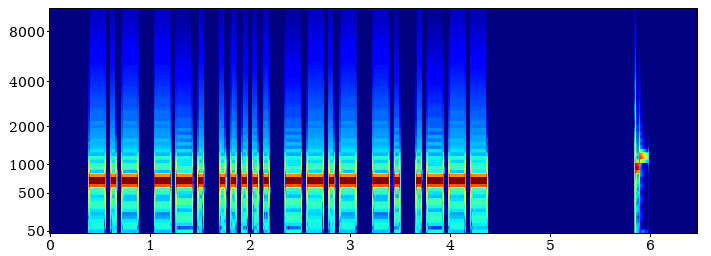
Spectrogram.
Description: Morse code, heard as a keyed tone, about 21 wpm, 700 Hz. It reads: KG5QNJ
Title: USA Call Signs - 6 Characters - 2x Character Spacing - 22wpm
